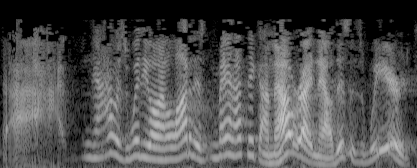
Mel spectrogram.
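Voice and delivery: high, quick, bemused bystander backing out; a hint of a baffled crowd member; puzzled listener. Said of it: "people at the time looked at that and said".

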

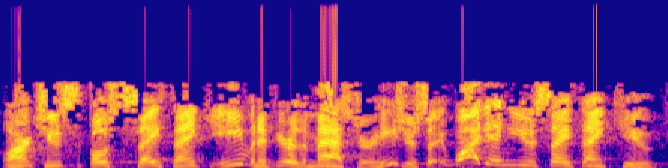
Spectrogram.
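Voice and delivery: high, loud indignant demand for thanks; indignant entitlement. Acted. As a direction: act hurt that no one said thanks. Servant expecting thanks, indignant.

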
